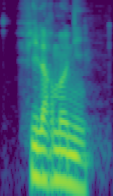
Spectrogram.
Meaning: philharmonic orchestra or society
- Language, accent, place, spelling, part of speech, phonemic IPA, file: French, France, Lyon, philharmonie, noun, /fi.laʁ.mɔ.ni/, LL-Q150 (fra)-philharmonie.wav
